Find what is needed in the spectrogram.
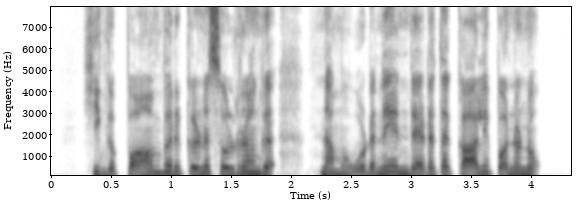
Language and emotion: Tamil, fearful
